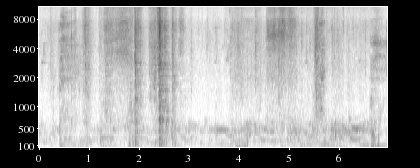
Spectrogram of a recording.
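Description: Pigeons in a pigeon loft coo repeatedly, close and fairly loud, with soft clattering and wing or cage knocks mixed in.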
